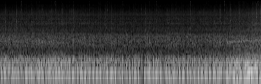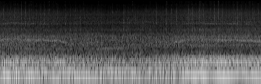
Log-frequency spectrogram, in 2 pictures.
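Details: Honda Fireblade engine with a light quick tick that climbs with revs, worse when cold, quieter but persisting when warm; source of the tick unknown.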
